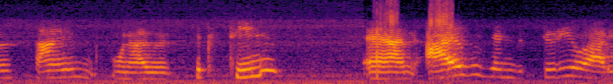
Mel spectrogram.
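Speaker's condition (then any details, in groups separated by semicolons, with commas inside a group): Cerebral palsy; involuntary movements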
